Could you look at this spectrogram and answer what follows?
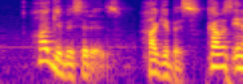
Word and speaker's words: Hagibis: you pronounce the name h a g i b i s the name hagibis is pronounced hais with the emphasis on the second syllable and a hard G sound like in go hbus it is hbus comes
